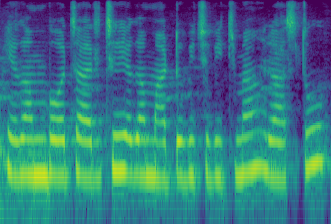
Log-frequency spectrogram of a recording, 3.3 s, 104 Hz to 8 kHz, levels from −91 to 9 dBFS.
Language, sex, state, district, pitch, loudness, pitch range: Garhwali, female, Uttarakhand, Uttarkashi, 270 Hz, -11 LUFS, 260-280 Hz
